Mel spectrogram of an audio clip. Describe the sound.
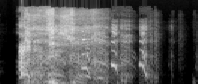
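Phlegmy throat clearing: one long, rough, wet rasp, then two short harsh catches in quick succession, loud and with no talking over it.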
